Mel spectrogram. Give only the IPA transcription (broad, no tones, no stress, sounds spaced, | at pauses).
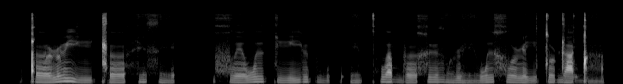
ǃ ɵ ɳ ʉ j i ǁ ɵ h e̤ θ e̤ | xʷ e w ɨ k i j ʉ p ṳ | ʔ e̤ kʷʰ ɐ b ɵ x ʉ ð o̤ ɳ e̤ w ɨ x u ɳ i t u ɖ a ɡ͡ǃ a̤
